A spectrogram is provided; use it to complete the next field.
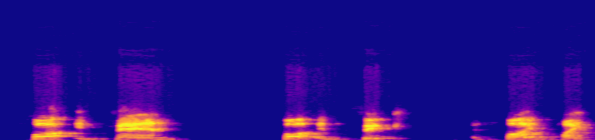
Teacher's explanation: voiceless because the vocal cords are held loosely apart and when the air passes through there is no vibration in the vocal cords · The place of articulation is labiodental, and the manner of articulation is it's fricative. Now, fricative because there's a stricture of close approximation. When the air passes through, there's a lot of friction. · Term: voiceless labiodental fricative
